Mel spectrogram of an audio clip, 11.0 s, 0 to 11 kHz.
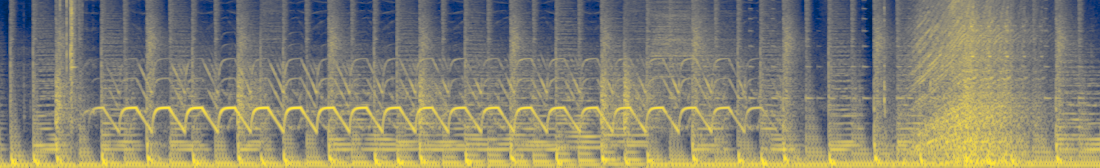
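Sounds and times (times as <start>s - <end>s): background music with steady beat: 0.0s - 9.1s
toy fire engine siren wailing: 1.0s - 7.8s.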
